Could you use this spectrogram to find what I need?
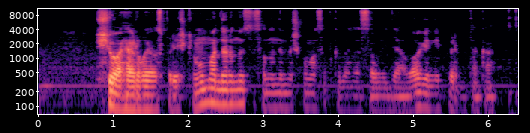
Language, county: Lithuanian, Marijampolė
